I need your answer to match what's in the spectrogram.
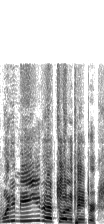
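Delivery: high, fast and whiny, a demanding lady; entitled lady. Retold or imitated. A short-haired lady complaining to a cashier, high and whiny. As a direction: rattle it off like an entitled shopper. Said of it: "with short hair and shit".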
